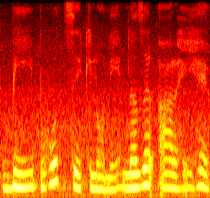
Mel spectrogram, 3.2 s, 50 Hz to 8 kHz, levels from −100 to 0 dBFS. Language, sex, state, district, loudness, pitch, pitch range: Hindi, female, Himachal Pradesh, Shimla, -15 LUFS, 210 Hz, 200-220 Hz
